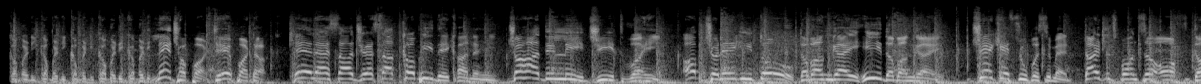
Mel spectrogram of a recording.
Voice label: AD hindi

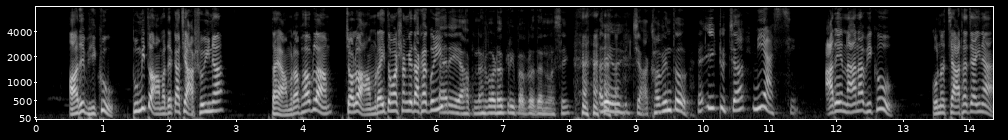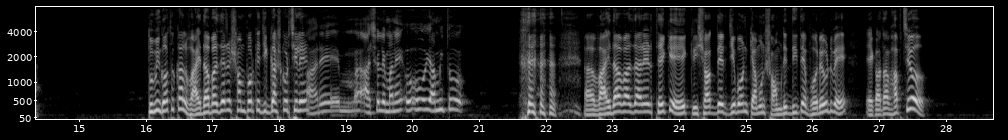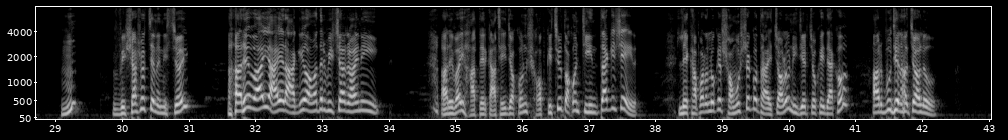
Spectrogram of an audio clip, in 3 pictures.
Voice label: bengali

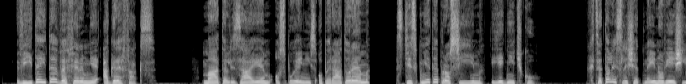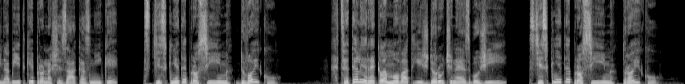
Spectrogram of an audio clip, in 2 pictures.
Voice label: female Czech

